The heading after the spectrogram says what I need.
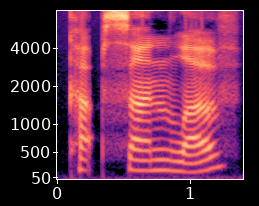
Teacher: It's very relaxed, central. Mouth just slightly open. Tongue rests in the middle. It's short, often unstressed.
